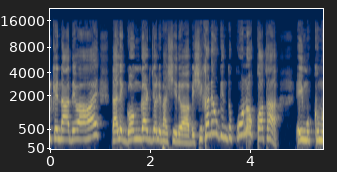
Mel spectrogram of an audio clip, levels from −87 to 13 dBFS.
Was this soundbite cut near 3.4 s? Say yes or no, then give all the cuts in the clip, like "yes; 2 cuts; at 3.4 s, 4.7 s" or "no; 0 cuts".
no; 0 cuts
